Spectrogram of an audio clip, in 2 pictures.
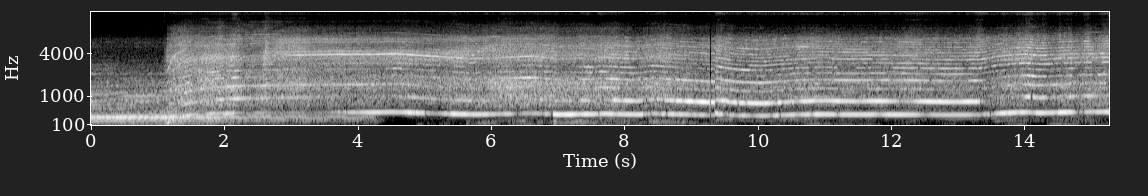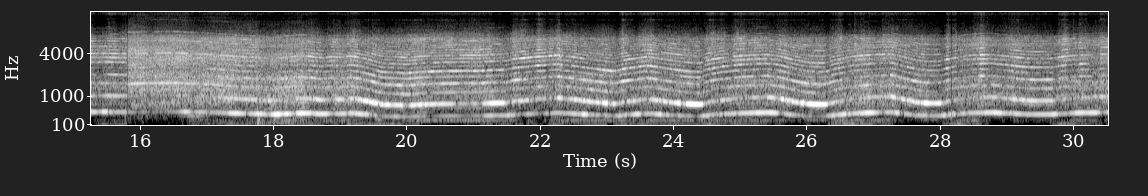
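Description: Electric trim router spinning up about a second in and then cutting into plywood: a high steady whine whose pitch sags and recovers again and again as the bit takes load, most often in the second half.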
